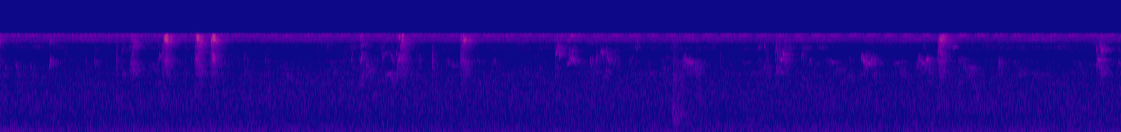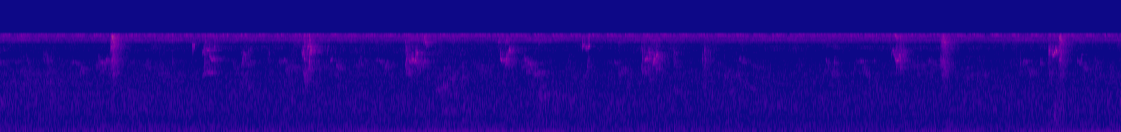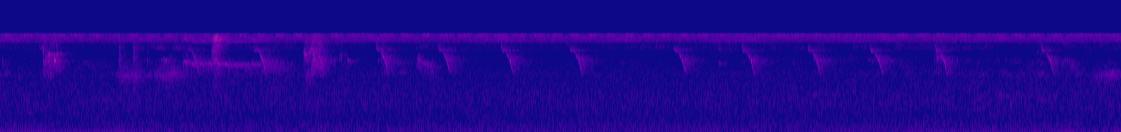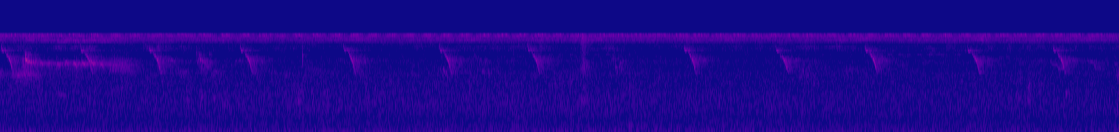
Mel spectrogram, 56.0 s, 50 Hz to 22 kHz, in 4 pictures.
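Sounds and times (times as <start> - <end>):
high insect hum: 0.0 - 56.0.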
